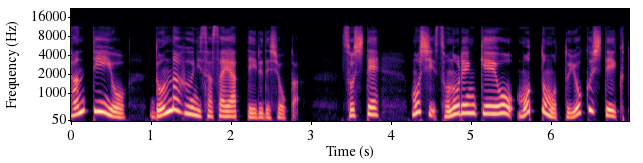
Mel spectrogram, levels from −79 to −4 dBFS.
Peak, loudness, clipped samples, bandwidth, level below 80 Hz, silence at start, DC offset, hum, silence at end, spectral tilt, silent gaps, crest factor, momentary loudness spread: 0 dBFS; -15 LUFS; under 0.1%; 12 kHz; -54 dBFS; 0 s; under 0.1%; none; 0.05 s; -5 dB/octave; none; 14 dB; 12 LU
